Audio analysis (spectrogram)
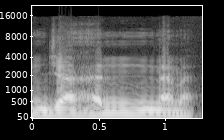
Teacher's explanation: नून मुशद्दद पर गुन्ना होगा, मीम साकिन रहेगा।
